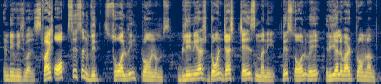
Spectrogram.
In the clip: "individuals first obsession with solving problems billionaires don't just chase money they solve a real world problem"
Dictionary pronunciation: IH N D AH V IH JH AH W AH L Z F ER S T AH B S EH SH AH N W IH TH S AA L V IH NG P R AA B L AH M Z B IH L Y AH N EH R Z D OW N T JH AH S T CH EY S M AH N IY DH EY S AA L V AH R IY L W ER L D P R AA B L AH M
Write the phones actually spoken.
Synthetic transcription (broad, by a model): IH N D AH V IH JH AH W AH L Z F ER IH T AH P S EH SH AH N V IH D S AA L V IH NG P R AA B L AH M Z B L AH N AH R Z D OW N T JH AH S T CH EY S M AH N IY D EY S AA L V AH R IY L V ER D P R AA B L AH M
